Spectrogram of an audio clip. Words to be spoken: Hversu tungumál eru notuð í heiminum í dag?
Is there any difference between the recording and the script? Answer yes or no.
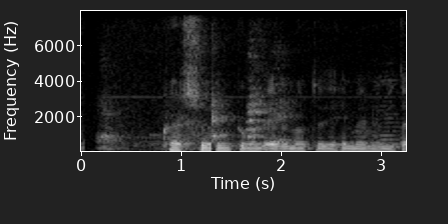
no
